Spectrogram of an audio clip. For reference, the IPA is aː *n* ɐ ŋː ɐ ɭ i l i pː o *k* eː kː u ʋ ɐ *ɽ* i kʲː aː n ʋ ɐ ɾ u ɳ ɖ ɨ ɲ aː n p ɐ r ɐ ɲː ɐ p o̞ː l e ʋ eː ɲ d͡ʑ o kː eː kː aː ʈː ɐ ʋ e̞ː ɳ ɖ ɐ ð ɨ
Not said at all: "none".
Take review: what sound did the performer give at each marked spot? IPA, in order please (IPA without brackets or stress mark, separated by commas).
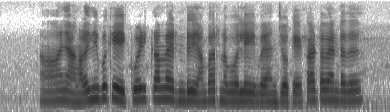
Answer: ɲ, k, ɽ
